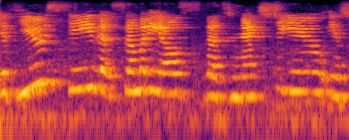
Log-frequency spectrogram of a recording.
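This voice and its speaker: A woman speaks loudly and at a high pitch, with ordinary pitch variation. Room echo is audible. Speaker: teacher. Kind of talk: classroom instruction. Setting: classroom.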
